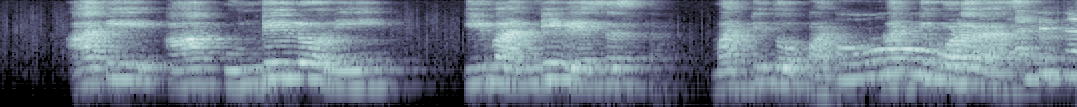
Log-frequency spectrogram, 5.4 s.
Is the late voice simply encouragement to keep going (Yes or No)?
No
